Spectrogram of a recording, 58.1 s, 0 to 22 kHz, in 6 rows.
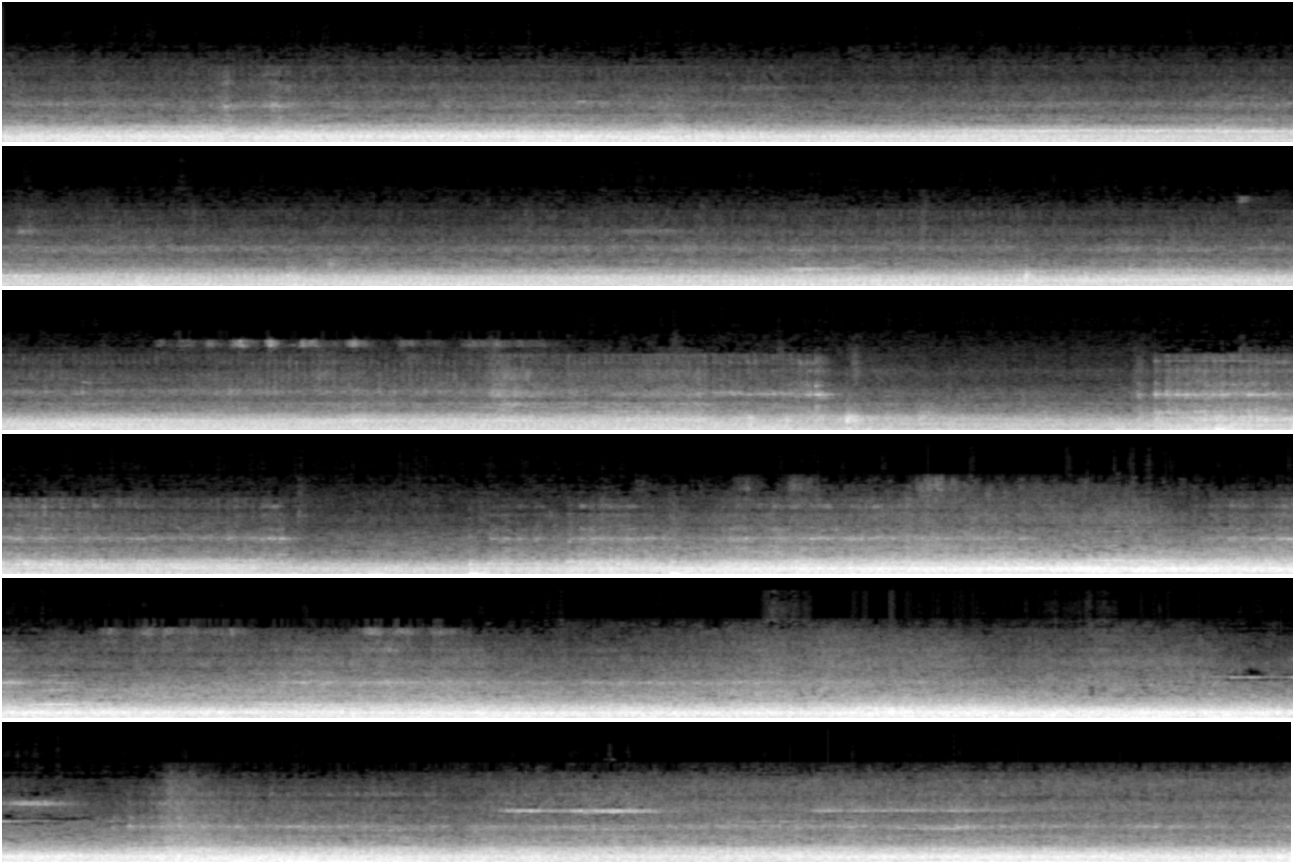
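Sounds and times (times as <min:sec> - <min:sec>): construction work din: 0:00.0 - 0:58.0
heavy vehicles: 0:00.0 - 0:58.0.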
